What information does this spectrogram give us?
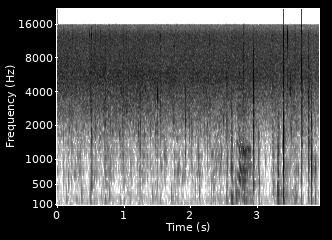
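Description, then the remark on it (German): Cola fizzes and bubbles up out of a sink drain, with a steady stream of tiny crackling pops and sharper popping bursts toward the end. A voice briefly sounds faintly in the background. “Es sprudelt schon. Also aus dem Abfluss raus.”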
